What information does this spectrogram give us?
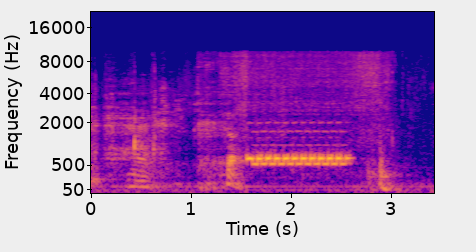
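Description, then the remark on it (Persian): A telephone rings once: a single burst of rapid, trilling electronic pulses lasting about a second, fairly loud, over a noisy background with faint movement. “تلفن؟ اصلا شما کاری نداشته باشید. به تلفن چی کار دادید؟”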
